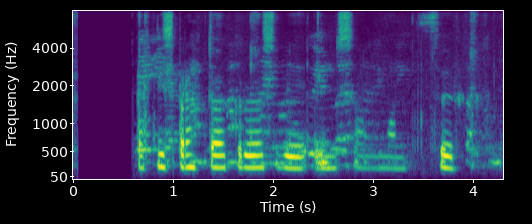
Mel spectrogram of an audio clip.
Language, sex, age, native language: Icelandic, male, 18-19, Icelandic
